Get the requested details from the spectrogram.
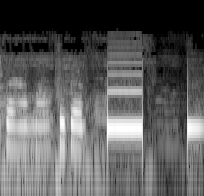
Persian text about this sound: با تاسف که تماس مسئول میهن دوست قطع شد.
